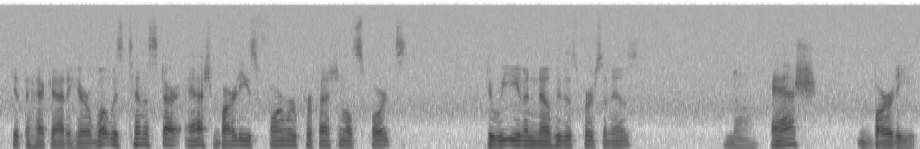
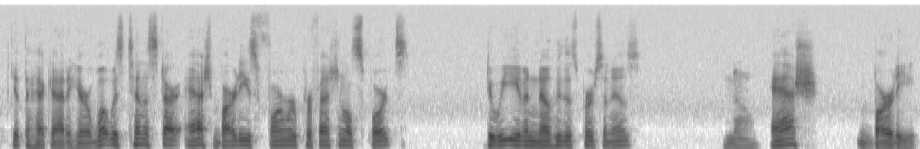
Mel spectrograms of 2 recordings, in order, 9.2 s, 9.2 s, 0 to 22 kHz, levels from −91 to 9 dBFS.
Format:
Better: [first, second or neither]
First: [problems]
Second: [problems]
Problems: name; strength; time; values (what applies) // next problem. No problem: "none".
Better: second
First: hiss; loud; throughout; 10 dB below the speech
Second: hiss; faint; throughout; 25 dB below the speech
